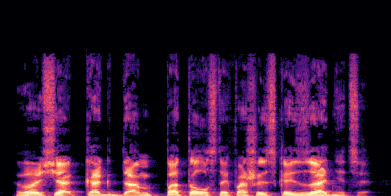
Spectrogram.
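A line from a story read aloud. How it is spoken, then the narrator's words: Deep bass voice. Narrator (Russian): пробасил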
